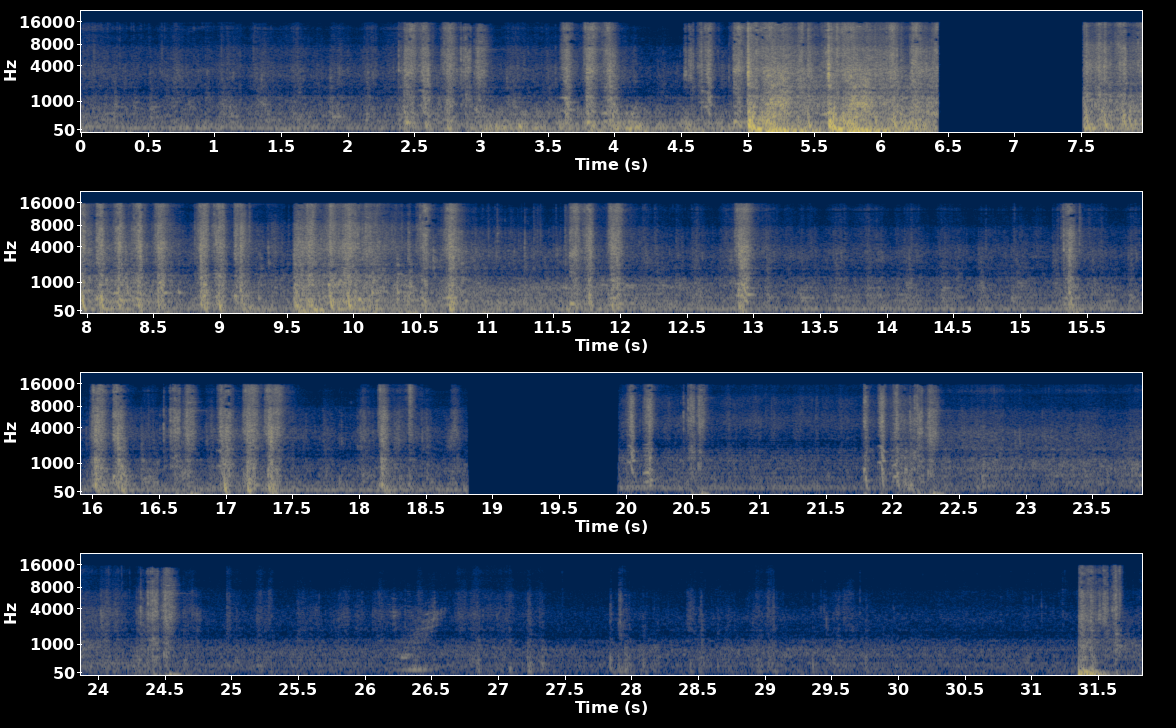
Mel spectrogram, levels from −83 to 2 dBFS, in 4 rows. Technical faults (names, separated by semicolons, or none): playback stall; catch-up at higher speed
